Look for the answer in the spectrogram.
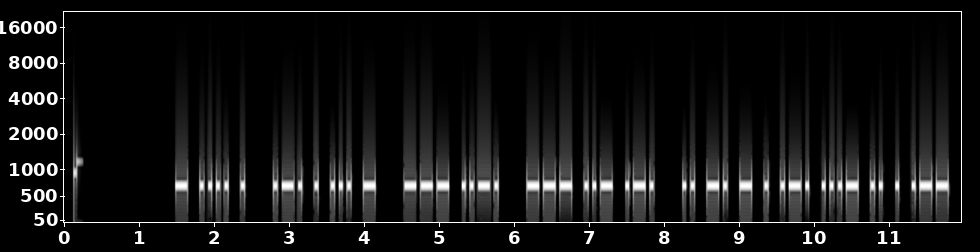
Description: Morse code, heard as a keyed tone, about 22 wpm, 700 Hz. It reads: THE REST OF OUR INTERVIEW
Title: Sentences from Top 1600 Words 22wpm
